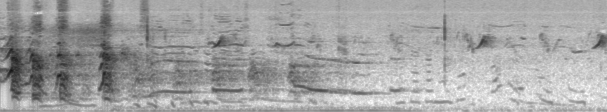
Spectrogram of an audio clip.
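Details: Letty, a one-year-old Border Collie, facing sheep for the first time at the Bergerie nationale de Rambouillet. A quick burst of four or five sharp barks in the first second, then drawn-out whining, whimpering tones that fade away.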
